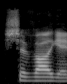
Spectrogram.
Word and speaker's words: Chevallier: Now, let me spell that for you, because I know that he kind of gets a lot of different pronunciation, so I got to do him justice. C-H-E-V-A-L-L-I-E-R. Chevalier. – It's a Chevalier.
